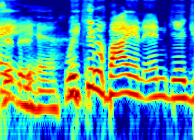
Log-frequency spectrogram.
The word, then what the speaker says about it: N-Gage: measure exactly it's uh it's like engage not yeah whatever no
